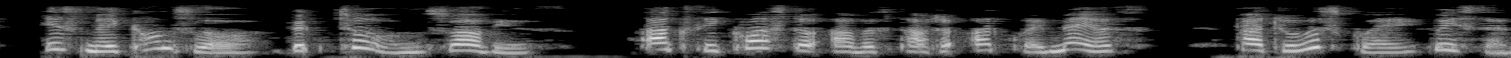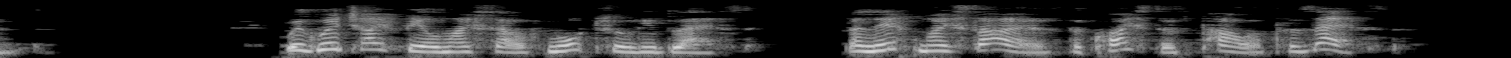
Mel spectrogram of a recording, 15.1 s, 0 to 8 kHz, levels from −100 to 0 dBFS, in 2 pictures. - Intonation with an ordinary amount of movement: No, wide, 6.2 semitones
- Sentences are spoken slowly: Yes, slow, 120 wpm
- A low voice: No, very high, 270 Hz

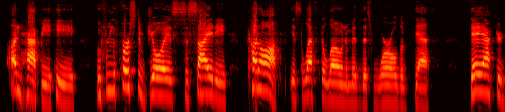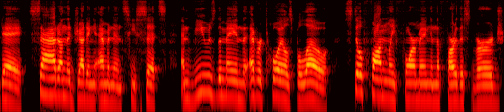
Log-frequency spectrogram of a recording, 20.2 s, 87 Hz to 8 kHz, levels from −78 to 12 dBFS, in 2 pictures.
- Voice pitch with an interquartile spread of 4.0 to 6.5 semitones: Yes, average, 4.7 semitones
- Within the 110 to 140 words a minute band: Yes, slow, 135 wpm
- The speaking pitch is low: No, medium, 150 Hz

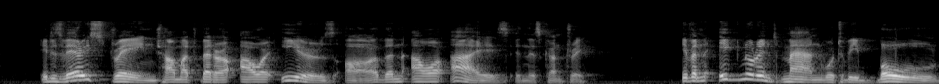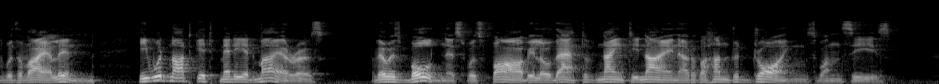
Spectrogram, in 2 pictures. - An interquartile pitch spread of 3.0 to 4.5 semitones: No, wide, 5.6 semitones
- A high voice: No, low, 110 Hz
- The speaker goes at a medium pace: Yes, average, 160 wpm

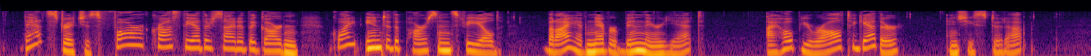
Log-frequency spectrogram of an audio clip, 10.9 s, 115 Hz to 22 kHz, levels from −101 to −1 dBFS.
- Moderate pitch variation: No, wide, 6.5 semitones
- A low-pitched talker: No, high, 195 Hz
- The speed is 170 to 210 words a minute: Yes, average, 175 wpm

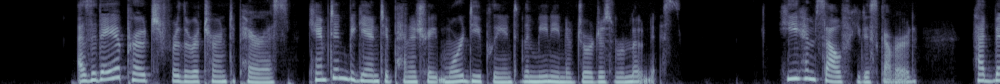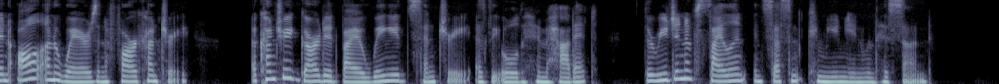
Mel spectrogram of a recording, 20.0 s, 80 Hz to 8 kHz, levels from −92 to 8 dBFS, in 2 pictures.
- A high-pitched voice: No, medium, 180 Hz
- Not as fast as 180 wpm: Yes, average, 170 wpm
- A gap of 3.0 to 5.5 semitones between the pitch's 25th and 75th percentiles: Yes, average, 4.0 semitones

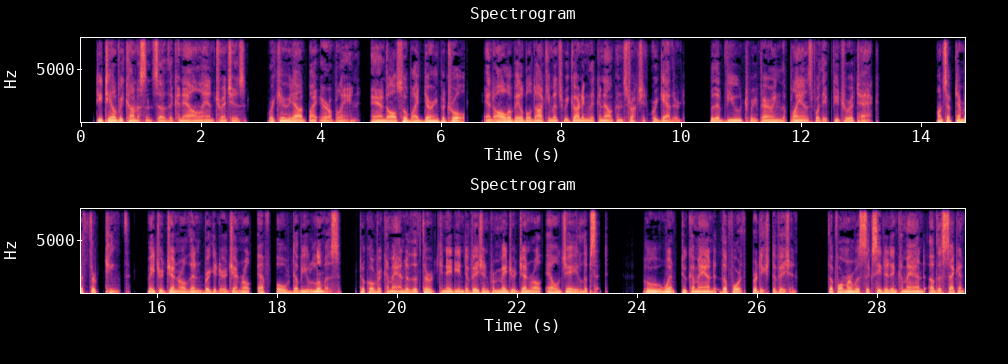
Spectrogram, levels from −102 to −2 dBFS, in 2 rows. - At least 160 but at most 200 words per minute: Yes, average, 165 wpm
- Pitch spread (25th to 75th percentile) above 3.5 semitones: No, average, 3.2 semitones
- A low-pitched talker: Yes, very low, 85 Hz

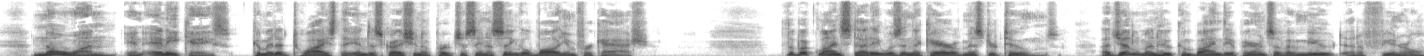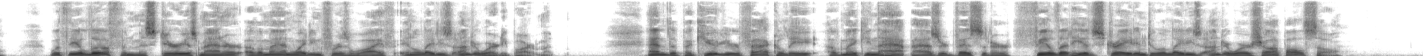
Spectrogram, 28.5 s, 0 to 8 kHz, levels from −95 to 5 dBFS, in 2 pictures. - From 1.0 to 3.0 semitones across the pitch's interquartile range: No, average, 4.9 semitones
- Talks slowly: No, average, 165 wpm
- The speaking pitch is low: Yes, low, 115 Hz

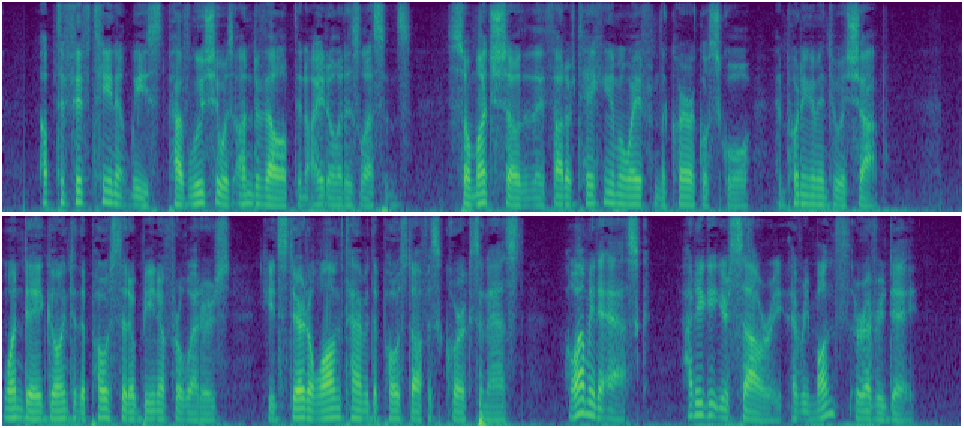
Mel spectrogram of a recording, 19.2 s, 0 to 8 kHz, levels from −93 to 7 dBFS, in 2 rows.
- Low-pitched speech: Yes, low, 115 Hz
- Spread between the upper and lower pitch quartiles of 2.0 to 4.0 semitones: Yes, average, 3.4 semitones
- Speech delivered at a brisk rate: Yes, fast, 220 wpm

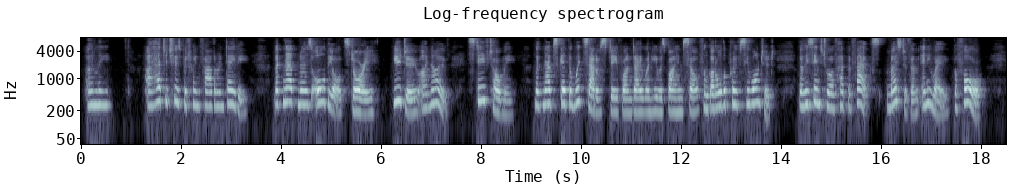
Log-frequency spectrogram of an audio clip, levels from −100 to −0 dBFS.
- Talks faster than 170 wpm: Yes, average, 180 wpm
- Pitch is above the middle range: Yes, very high, 265 Hz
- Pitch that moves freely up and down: Yes, wide, 6.8 semitones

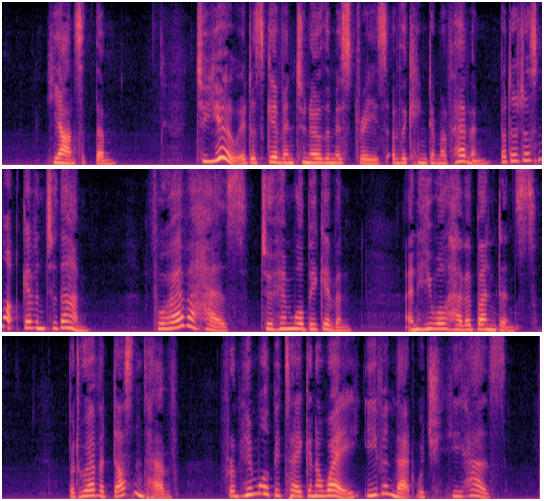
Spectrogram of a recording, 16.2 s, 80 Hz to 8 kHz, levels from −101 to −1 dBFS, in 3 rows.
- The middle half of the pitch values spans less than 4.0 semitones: No, average, 5.1 semitones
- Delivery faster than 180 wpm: Yes, average, 200 wpm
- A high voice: Yes, high, 240 Hz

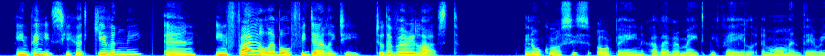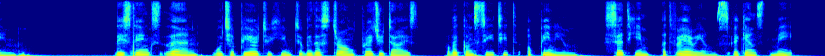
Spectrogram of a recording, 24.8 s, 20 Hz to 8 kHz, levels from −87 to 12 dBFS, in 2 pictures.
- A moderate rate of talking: No, slow, 115 wpm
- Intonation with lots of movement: No, average, 3.6 semitones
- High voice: Yes, high, 210 Hz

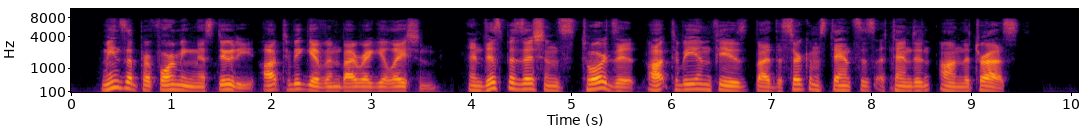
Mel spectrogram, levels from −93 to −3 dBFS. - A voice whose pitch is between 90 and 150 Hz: Yes, low, 135 Hz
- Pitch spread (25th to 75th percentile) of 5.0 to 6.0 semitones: No, average, 4.6 semitones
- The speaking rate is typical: Yes, average, 155 wpm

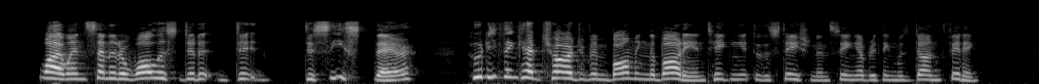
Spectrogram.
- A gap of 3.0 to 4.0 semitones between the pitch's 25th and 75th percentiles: No, average, 4.6 semitones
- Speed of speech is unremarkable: Yes, average, 165 wpm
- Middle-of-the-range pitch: No, high, 240 Hz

